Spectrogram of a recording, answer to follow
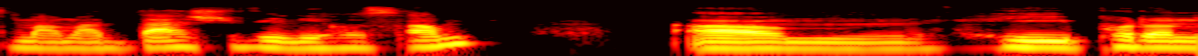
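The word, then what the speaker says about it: Mamardashvili: It's not Mamavili, it's Mamadashvili Hossam.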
